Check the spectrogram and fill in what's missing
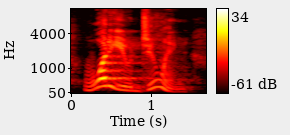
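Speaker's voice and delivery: disdainful, scornful tone. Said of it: "that kind of disdain in her voice".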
